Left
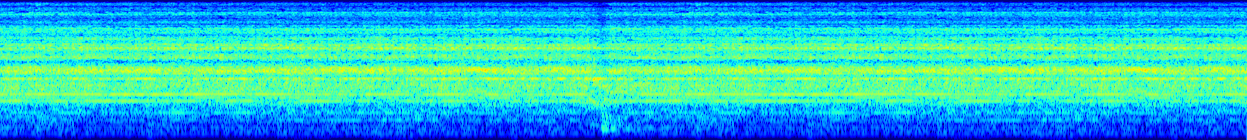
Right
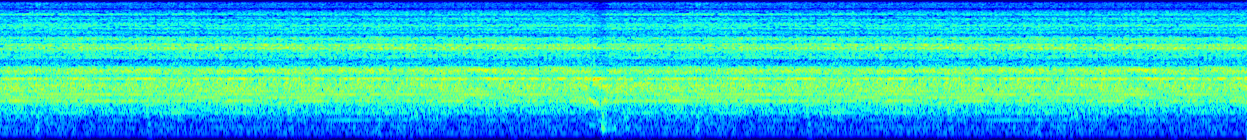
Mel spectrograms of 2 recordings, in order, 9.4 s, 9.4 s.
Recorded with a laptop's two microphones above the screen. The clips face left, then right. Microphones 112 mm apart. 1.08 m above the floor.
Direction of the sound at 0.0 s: 25° right (ahead or behind).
